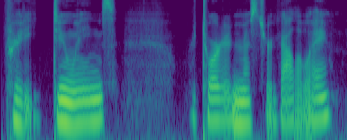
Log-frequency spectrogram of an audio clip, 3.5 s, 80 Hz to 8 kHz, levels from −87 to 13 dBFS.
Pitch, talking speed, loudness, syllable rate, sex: 155 Hz, 85 wpm, -19 LUFS, 4.1 syllables/s, female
